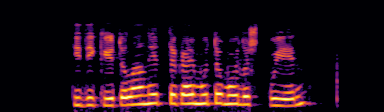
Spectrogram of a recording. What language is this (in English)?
Mari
